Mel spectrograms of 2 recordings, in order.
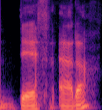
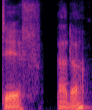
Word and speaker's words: death adder: The death adder. Yes. Um, sometimes people mispronounce that as a deaf adder because they do Yeah, it's appear to not.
